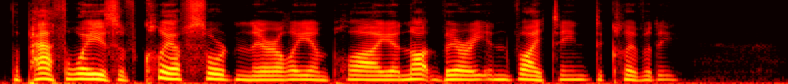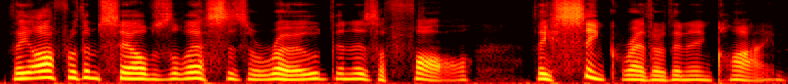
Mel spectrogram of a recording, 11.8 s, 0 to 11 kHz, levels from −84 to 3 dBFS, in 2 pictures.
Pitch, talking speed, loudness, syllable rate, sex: 180 Hz, 135 wpm, -19 LUFS, 4.4 syllables/s, male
